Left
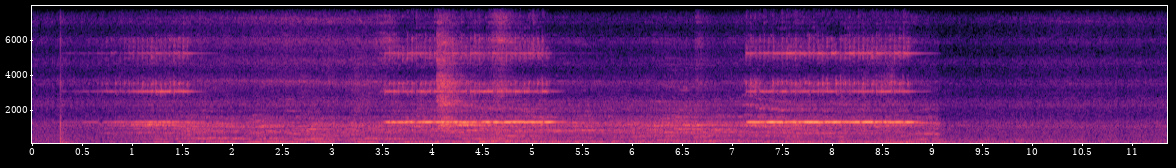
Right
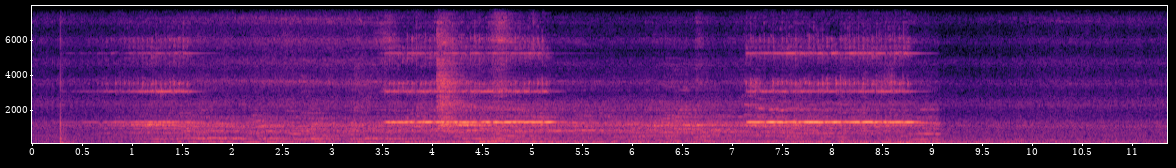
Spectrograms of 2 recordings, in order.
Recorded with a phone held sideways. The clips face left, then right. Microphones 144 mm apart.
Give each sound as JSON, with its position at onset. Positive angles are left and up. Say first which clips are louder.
{"t": 0.3, "sound": "a phone ringing", "louder": "even", "side_deg": 5, "distance_m": 0.6}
